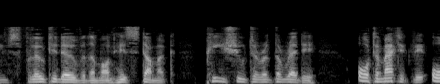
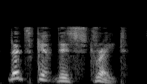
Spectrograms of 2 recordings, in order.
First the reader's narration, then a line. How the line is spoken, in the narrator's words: said Harry angrily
